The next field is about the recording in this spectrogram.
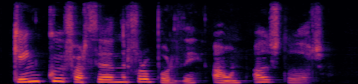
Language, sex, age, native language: Icelandic, female, 40-49, Icelandic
